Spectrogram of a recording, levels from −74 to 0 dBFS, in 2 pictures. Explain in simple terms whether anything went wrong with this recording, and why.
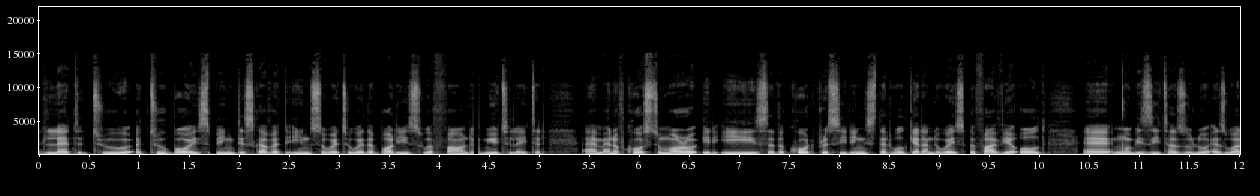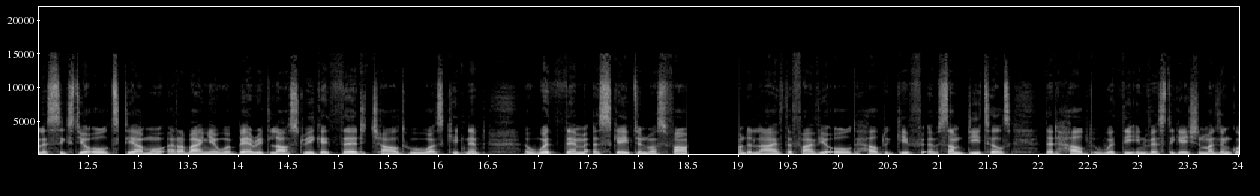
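The speech drops out to complete silence four times and then carries on: at 4.34 s for about 60 ms, right after "where the bodies were"; at 9.26 s for about 60 ms, between "that will get underway" and "five year old uh"; at 12.80 s for about 70 ms, after "year old"; and at 18.49 s for about half a second. This is likely a Bluetooth stall. Wireless interference delayed the audio data, the headphones ran out of buffered sound, and playback paused until the missing data arrived.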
